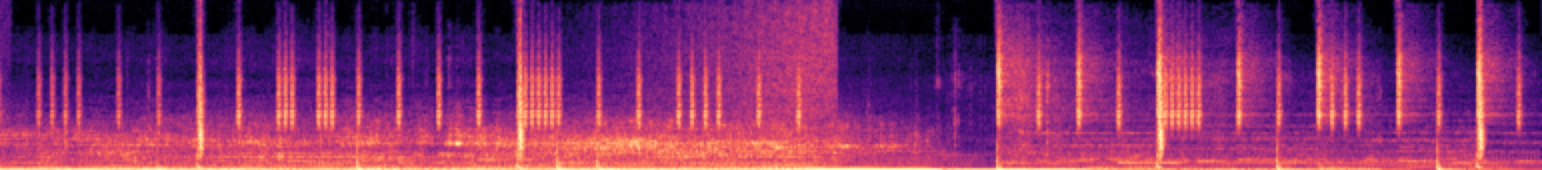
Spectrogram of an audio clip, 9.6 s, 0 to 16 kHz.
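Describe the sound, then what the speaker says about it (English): A BMW E46 spins a celebratory donut, its engine droning loud and steady, then the revs sag and fall away as the car slows, with tire scrubbing and sharp clicks and knocks scattered through. "A quick celebrating donut is in order, right?"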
